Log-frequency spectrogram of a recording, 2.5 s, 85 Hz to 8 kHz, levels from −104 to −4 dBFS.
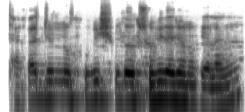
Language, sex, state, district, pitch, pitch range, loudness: Bengali, male, West Bengal, Purulia, 140 Hz, 135-145 Hz, -16 LUFS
